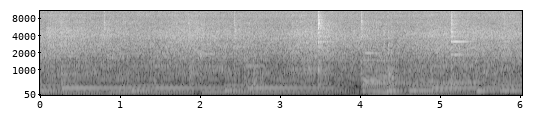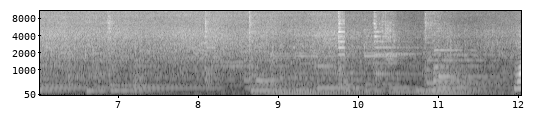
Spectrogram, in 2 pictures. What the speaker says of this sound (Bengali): মশলার সাথে আমি লাউটা ভালো করে মিশিয়ে নেব।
